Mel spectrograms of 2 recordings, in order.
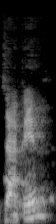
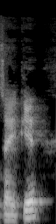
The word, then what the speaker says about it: Zapier: You mentioned Zapier, which I also call Zapier, although probably your pronunciation makes more sense. Zapier.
